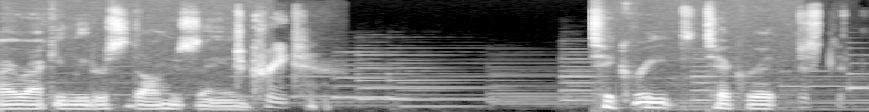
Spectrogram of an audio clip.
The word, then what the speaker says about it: Tikrit: Tikrit. Just it's pronounced Tikrit.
